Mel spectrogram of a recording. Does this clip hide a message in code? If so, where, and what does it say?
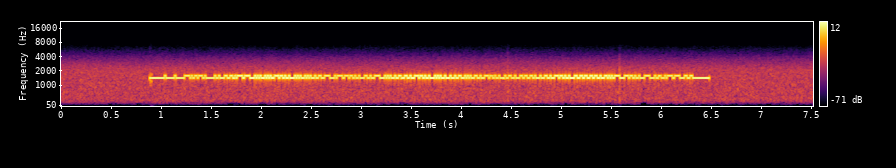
Yes: RTTY (75 baud, 170 Hz shift) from 0.9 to 6.5 s, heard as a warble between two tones, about 1500 Hz centre. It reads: 83966 66293 09620 61260 27810 88049 92398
